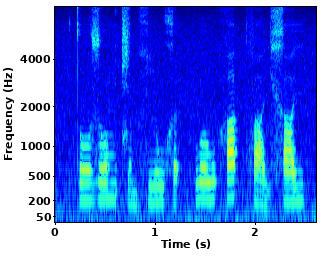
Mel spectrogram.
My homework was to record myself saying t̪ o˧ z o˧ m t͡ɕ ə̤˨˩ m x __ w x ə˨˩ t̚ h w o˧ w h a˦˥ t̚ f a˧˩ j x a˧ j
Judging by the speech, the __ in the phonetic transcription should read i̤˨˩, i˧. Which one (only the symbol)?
i˧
